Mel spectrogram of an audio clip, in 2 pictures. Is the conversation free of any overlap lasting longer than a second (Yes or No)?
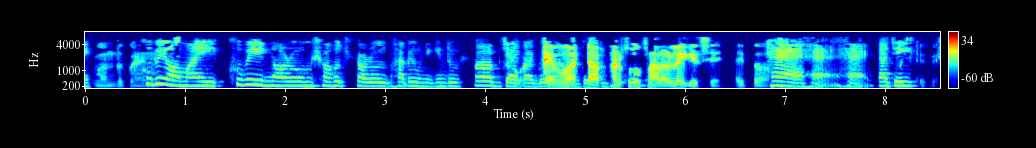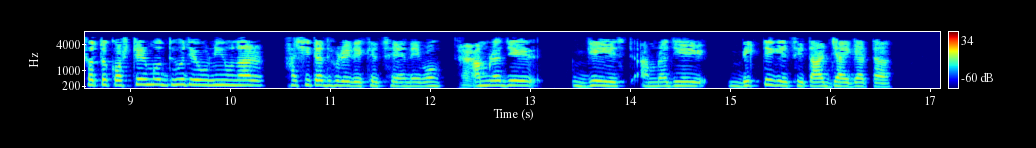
No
